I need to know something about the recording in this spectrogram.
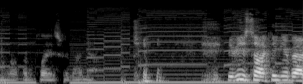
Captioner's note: laughs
